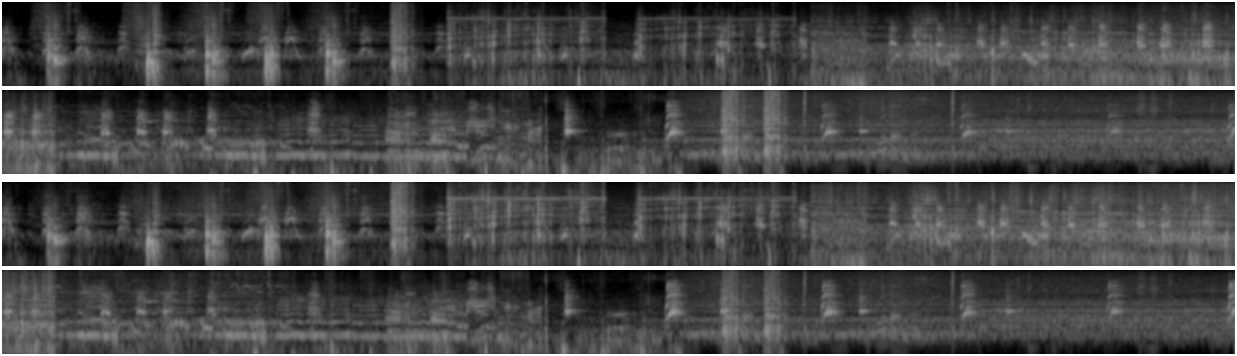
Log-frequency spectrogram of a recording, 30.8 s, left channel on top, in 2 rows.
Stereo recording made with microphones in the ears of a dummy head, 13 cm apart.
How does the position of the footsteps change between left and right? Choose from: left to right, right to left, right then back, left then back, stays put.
right then back.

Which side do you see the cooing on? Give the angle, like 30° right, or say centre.
70° right.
